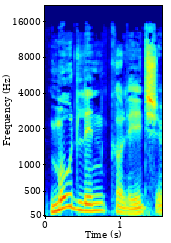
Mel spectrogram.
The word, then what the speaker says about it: Magdalen College: et c'était au Magdalen College, qu'on prononce, me dit Anne, Magdalen College.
